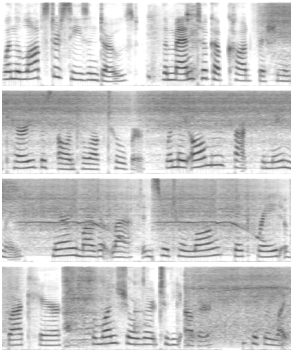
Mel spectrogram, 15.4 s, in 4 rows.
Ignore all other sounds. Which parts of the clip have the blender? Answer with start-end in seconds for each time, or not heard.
3.4-15.3.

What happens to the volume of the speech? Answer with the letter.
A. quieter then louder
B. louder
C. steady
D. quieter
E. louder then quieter
C.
